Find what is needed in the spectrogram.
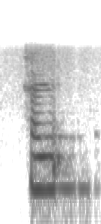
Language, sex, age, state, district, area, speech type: Manipuri, female, 45-60, Manipur, Churachandpur, urban, conversation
